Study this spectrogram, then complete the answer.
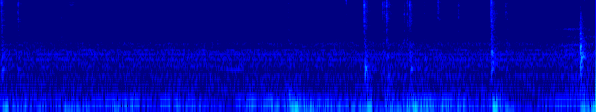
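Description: Quiet keystrokes on a Mac keyboard while typing a font name, a handful of soft, irregular clicks over a low background hum.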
